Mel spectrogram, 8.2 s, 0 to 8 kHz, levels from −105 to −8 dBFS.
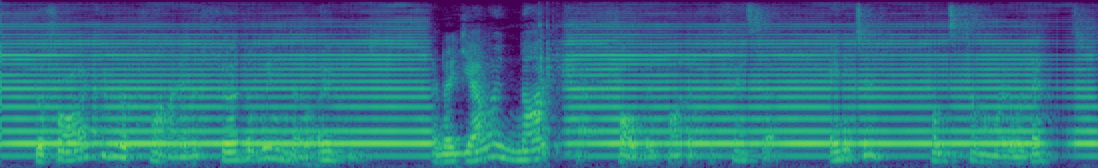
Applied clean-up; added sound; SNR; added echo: neural mask model RNNoise.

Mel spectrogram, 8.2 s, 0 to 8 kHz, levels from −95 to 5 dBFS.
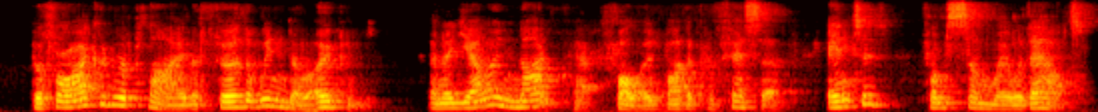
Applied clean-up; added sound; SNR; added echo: neural mask model Resemble Enhance denoiser.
